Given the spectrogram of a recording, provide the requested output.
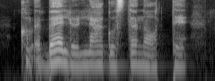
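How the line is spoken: Murmured. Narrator (Italian): mormorò

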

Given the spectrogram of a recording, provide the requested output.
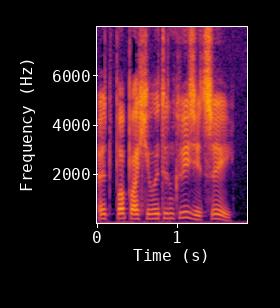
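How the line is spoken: Grumble. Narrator (Russian): пробурчал Артем

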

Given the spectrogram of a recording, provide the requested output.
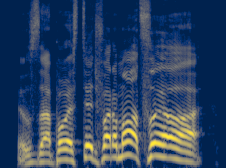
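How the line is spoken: Loud shout, old man. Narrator (Russian): громко закричал один из стариков

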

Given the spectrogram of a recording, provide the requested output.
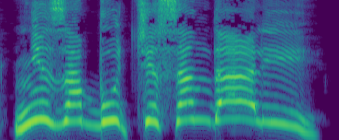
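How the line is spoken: Shout. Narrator (Russian): крикнул Чик

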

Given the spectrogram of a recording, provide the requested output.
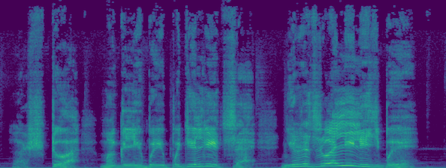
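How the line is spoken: Angry grumbling. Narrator (Russian): злобно бурчал Кашеваров

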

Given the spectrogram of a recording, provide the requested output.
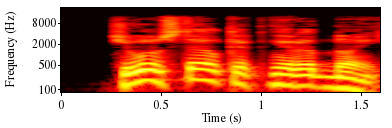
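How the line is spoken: Giggle. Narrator (Russian): хихикнул хранитель

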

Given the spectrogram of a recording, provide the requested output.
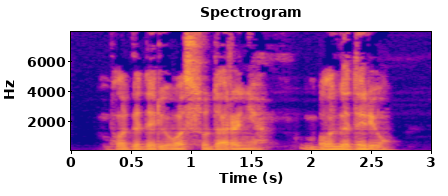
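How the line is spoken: Bewildered. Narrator (Russian): Он растерянно произнес

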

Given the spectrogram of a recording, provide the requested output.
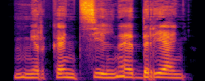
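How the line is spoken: Hissing. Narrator (Russian): прошипел объект

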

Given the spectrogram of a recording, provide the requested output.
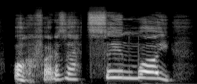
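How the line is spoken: Sobbing. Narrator (Russian): она всхлипнула

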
